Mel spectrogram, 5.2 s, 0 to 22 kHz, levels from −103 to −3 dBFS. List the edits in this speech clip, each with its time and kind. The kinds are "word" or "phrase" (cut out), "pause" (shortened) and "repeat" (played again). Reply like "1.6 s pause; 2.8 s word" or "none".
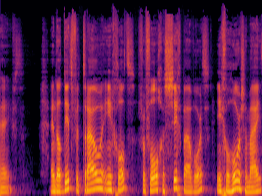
4.2 s pause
